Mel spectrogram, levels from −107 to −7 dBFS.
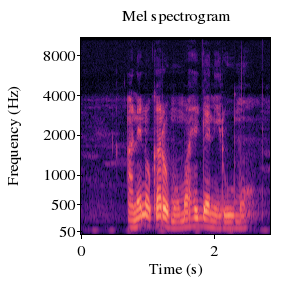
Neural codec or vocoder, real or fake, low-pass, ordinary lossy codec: none; real; none; none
